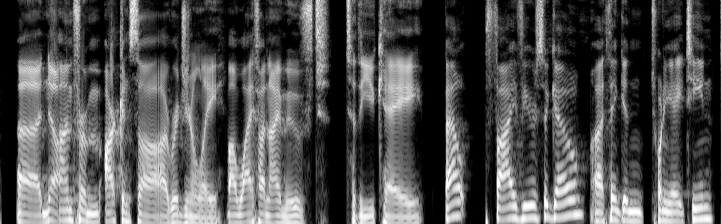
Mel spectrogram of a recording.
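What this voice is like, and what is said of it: Southern American twang, Arkansas. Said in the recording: “You don't sound like you're from England. ... I'm not very British ... I don't have a British accent. I have this weird Southern twang.”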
